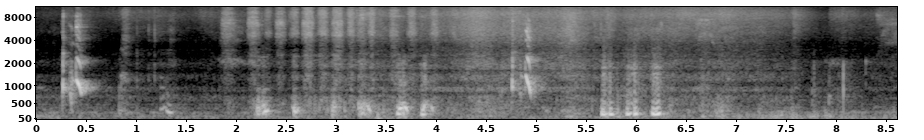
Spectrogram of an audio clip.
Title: Hiccup like a toy (1week)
